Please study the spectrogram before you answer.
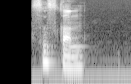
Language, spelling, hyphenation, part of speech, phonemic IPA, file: Bashkir, сысҡан, сыс‧ҡан, noun, /sɯ̞sˈqɑn/, Ba-сысҡан.ogg
- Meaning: mouse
